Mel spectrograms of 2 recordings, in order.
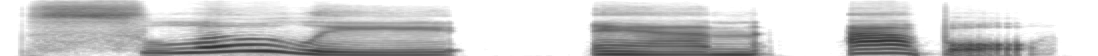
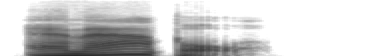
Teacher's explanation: The n in an connects directly to the a in apple. There's no pause. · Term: linking sounds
